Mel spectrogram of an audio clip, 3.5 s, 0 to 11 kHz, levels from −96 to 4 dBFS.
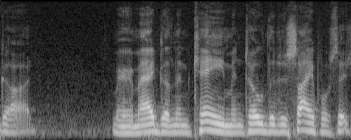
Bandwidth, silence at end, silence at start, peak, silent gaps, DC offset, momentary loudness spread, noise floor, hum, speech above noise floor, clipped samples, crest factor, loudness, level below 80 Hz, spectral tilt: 11 kHz; 0 s; 0 s; -4 dBFS; none; under 0.1%; 11 LU; -52 dBFS; none; 32 dB; under 0.1%; 18 dB; -21 LUFS; -54 dBFS; -7.5 dB/octave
